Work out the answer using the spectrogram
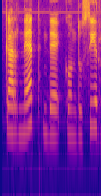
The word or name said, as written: carnet de conducir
